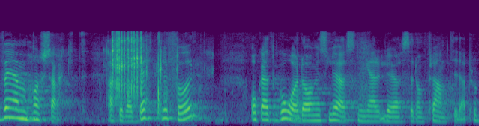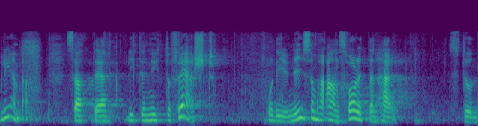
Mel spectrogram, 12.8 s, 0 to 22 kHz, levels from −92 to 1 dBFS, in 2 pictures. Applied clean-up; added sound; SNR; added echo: none; Ratchet, pawl / Tools; 0 dB; none.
